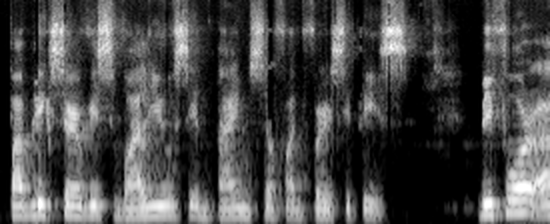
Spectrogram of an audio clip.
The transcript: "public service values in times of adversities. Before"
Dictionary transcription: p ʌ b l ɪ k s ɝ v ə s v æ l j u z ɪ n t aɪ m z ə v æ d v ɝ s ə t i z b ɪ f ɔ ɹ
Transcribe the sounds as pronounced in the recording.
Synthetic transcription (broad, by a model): p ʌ b l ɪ k s ɝ v ə s v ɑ l j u s ɪ n t aɪ m s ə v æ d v ɝ s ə t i s b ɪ f ɔ ɹ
